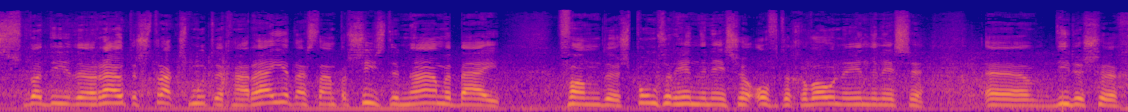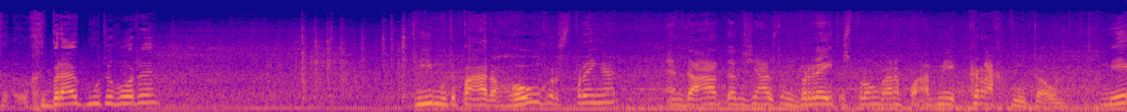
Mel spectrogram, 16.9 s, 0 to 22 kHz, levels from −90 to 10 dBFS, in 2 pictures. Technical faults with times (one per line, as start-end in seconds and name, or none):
3.96 overlapping chunks
7.98 overlapping chunks
11.99 overlapping chunks
16.00 overlapping chunks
